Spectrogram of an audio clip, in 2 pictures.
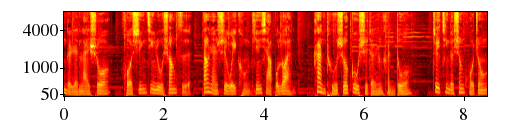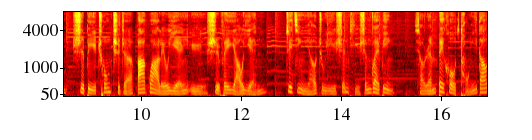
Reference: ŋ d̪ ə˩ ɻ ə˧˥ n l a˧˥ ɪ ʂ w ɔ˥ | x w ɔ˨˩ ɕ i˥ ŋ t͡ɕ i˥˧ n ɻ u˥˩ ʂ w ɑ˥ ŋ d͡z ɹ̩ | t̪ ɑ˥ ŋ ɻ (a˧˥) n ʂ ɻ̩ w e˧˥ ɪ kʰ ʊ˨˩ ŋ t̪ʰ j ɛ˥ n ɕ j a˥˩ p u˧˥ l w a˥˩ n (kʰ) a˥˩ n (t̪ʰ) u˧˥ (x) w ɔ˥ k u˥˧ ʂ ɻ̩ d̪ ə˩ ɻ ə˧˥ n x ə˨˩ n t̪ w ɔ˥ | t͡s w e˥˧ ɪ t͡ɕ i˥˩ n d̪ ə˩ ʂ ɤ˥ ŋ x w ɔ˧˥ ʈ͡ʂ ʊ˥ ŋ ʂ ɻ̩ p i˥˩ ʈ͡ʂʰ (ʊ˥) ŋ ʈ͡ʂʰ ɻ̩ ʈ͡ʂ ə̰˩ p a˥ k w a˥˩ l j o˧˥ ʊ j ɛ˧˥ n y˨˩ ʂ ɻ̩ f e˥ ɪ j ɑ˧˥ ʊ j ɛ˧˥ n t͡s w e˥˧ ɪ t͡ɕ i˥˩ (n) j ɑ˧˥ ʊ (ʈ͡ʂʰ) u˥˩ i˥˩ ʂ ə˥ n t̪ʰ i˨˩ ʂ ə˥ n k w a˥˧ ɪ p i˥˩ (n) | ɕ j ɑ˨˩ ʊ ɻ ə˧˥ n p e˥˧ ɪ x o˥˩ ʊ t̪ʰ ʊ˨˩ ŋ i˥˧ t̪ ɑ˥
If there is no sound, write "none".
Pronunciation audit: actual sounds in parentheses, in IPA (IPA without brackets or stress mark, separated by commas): a˧˥, kʰ, t̪ʰ, ʂ, ʊ˥, n, ʈ͡ʂ, ŋ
